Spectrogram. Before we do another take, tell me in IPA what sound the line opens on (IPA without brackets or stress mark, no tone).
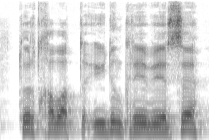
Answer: t̪ʰ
